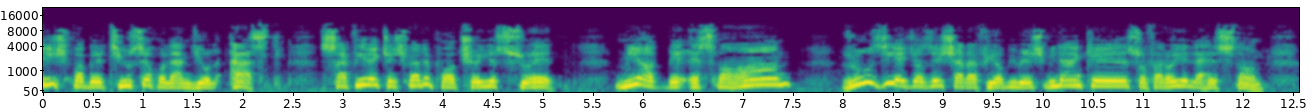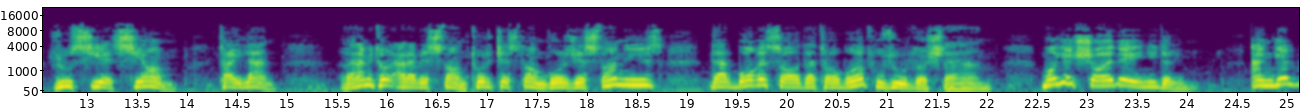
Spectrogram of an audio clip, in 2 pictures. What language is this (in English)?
Persian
